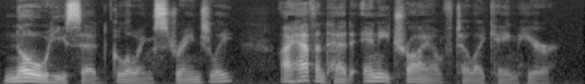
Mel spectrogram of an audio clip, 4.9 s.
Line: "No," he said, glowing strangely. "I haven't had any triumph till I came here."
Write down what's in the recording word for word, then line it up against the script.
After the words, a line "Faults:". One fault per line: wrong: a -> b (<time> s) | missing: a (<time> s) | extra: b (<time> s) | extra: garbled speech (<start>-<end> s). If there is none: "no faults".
"No," he said, glowing strangely. "I haven't had any triumph till I came here."
Faults:
no faults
